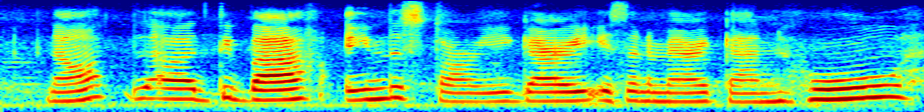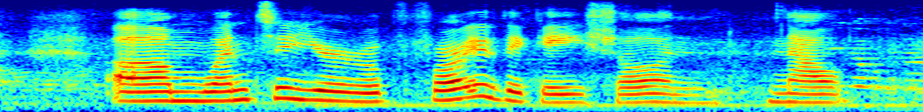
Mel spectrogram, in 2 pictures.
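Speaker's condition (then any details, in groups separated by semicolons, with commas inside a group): No condition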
